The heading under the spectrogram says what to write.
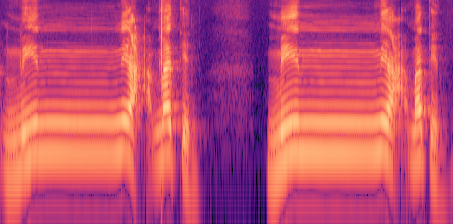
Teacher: Walaupun sama-sama nun, tetap dia dibaca idgham biguna. Berarti masuk langsung lebur ke huruf nun yang kedua. Dengan dengung.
